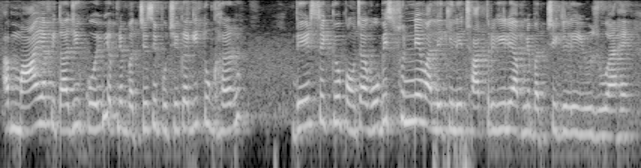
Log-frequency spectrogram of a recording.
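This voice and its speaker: Woman teacher, high pitch, patient question-and-answer explaining, faint background hum. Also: steady tone, echoey room. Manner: repeats example sentences slowly, asks and answers own questions. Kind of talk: grammar lesson.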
